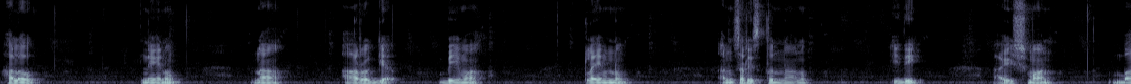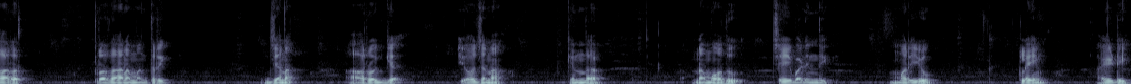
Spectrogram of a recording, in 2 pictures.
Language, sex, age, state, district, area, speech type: Telugu, male, 45-60, Andhra Pradesh, N T Rama Rao, urban, read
